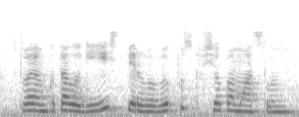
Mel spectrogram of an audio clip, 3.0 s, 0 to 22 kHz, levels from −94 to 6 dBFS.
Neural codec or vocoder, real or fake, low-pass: none; real; 7.2 kHz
